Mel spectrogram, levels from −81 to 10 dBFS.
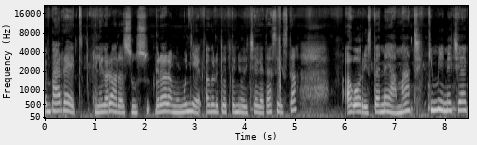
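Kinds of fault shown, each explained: No kinds of fault are heard in this clip.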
